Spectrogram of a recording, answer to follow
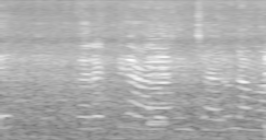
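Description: A woman speaking, over a steady low background rumble.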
